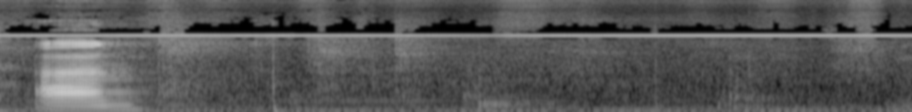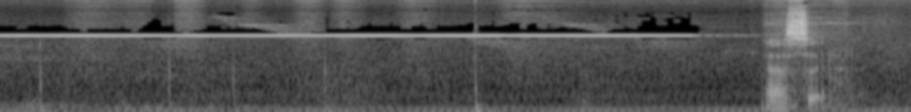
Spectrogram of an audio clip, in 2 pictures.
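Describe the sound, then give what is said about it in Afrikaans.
A thin, steady high-pitched electronic alarm tone rings without pause for several seconds before cutting off, opening with a brief loud buzzing blast, over a low hum and faint voices. “Ek dink dis jy alarm, want ek het goed toegang, laat ek hom net gou vinnig afsit.”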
